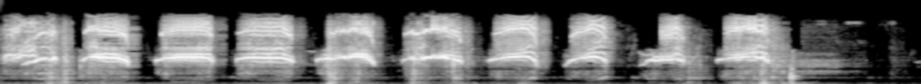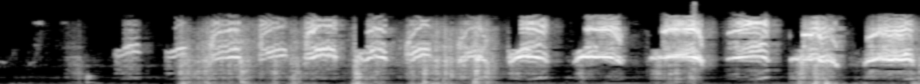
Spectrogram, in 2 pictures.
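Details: Two Eurasian blue tits defend their nest site against a great tit, sometimes fighting it together: harsh, high, squeaky notes, about two or three a second, with a short pause midway, against a steady low hum.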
